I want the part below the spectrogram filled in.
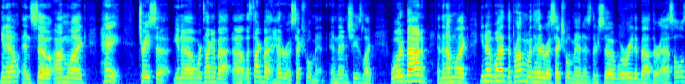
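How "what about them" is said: loud put-on Southern American accent. Retelling a conversation with Teresa, Teresa's Southern American accent. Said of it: "she has a southern accent. So when I do impression of her, it's gonna sound like this".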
